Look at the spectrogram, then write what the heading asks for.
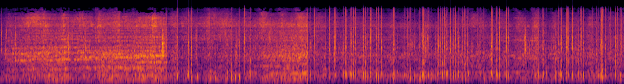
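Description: Fireworks display going off: aerial shells bursting overhead in a dense run of bangs and crackles that thickens from about two and a half seconds in, with music playing underneath.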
